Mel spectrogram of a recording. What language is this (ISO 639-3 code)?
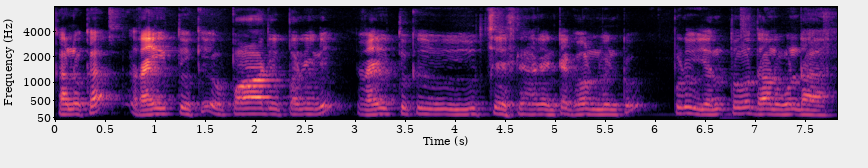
tel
